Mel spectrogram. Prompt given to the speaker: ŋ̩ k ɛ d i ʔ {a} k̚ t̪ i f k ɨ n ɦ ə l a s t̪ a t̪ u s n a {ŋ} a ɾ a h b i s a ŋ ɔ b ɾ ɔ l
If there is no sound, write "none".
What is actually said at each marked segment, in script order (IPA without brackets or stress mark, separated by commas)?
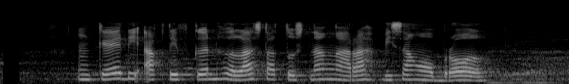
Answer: a, ŋ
